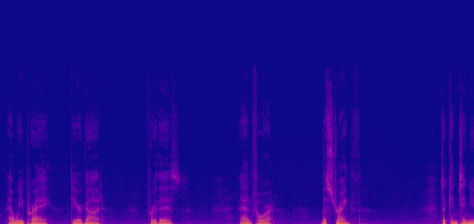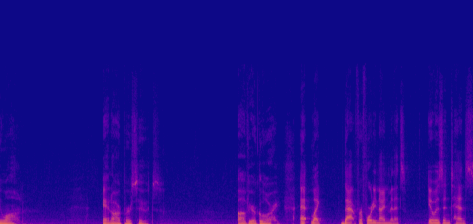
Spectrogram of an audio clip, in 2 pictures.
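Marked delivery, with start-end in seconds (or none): 0.2-15.1 put-on flat monotone, like praying, lower pitch. Imitating a pastor who prayed for 49 minutes, in monotone praying. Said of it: "praying in this like really monotone voice".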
